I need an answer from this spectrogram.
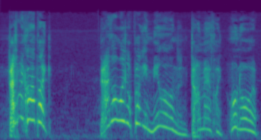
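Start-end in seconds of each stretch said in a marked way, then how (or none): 0.1-2.3 angry rant. Real, not acted. Still ranting at Froggy.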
